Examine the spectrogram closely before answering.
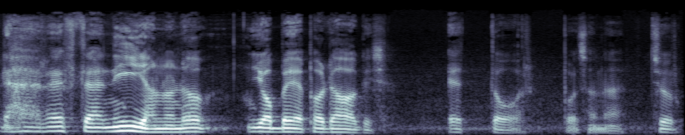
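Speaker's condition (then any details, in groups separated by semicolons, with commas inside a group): Aphasia after brain injury; memory gaps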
